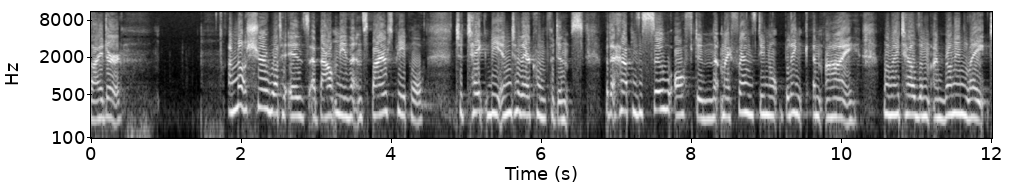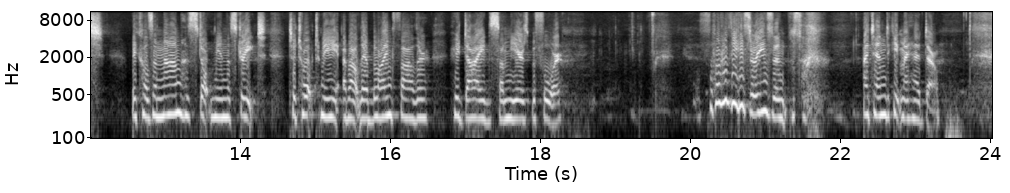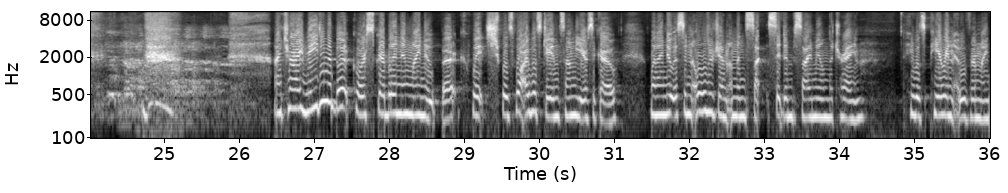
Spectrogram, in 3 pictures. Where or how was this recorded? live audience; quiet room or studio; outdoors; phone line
live audience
